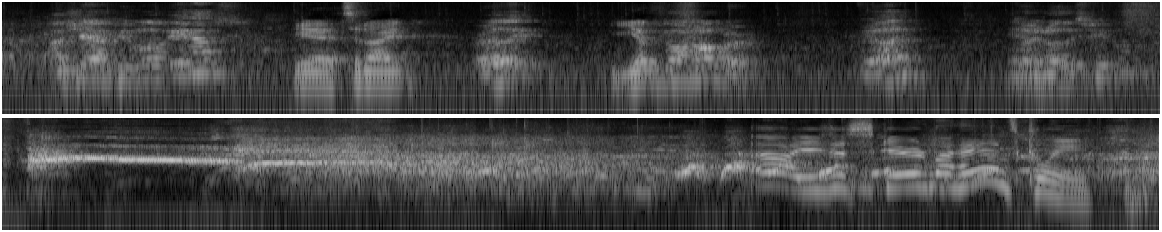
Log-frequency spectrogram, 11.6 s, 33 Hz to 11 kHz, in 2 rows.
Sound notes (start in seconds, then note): 0.0 all laugh; 0.0 audience applauds; 5.9 men scream; 7.0 all laugh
